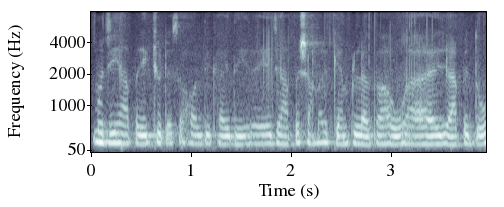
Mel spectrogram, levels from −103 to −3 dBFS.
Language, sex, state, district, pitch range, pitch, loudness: Hindi, female, Chhattisgarh, Raipur, 180-200 Hz, 185 Hz, -15 LUFS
